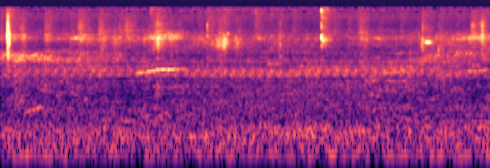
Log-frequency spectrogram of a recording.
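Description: Steady low rumble of vehicle engines in the street, with a few faint short sounds above it.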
